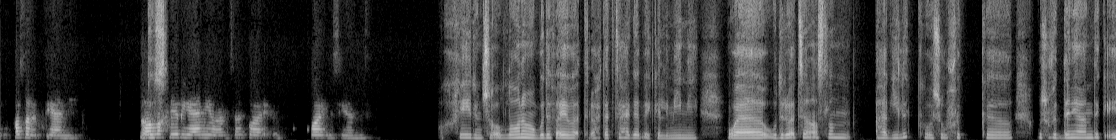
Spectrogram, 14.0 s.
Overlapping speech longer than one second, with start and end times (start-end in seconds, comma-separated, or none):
none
